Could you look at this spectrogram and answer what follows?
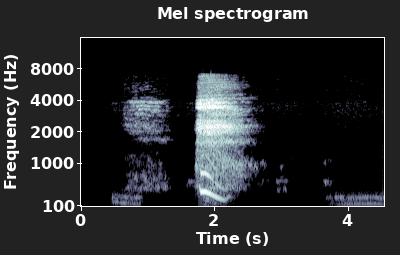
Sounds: Sigh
